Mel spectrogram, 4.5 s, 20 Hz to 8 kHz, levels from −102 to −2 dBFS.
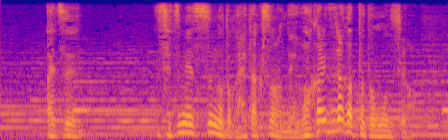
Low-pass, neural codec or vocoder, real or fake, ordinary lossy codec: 7.2 kHz; none; real; none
